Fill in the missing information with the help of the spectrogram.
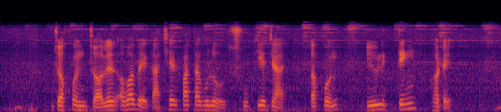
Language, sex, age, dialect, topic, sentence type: Bengali, male, 31-35, Northern/Varendri, agriculture, statement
